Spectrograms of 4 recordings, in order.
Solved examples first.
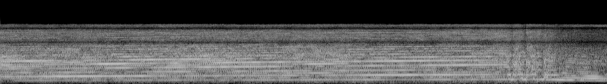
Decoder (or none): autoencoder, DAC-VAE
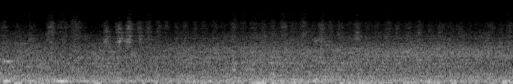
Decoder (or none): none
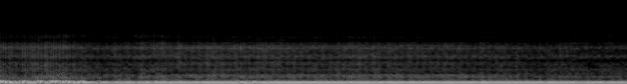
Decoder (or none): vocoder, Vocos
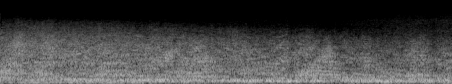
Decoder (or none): none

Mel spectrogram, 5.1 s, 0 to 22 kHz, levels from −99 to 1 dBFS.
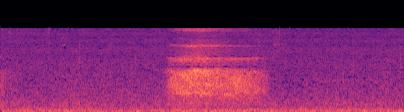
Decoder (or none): none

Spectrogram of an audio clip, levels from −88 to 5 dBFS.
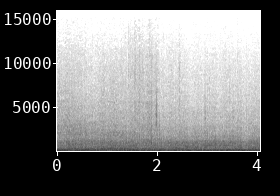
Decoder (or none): none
